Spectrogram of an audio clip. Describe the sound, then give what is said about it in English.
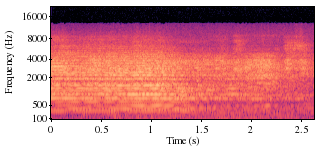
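A loud train horn blares steadily for a few seconds, its sustained harmonic tones filling the air as a train rolls past an old ballpark during a baseball game between Dakota Wesleyan and Hastings, then easing slightly as it fades. “Yeah, it won't feel like spring and summer without the train whistle coming by in the old ballpark here.”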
